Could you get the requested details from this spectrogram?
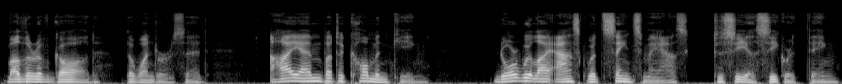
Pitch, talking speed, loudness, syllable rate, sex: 110 Hz, 180 wpm, -18 LUFS, 4.5 syllables/s, male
